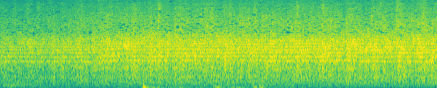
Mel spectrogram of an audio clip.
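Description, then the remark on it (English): A large crowd of President Trump's Republican allies applauds steadily in the White House East Room as he holds up a Washington Post headlined "Trump acquitted", a dense, continuous wash of clapping that holds at a loud, even level throughout with no voices standing out. “The White House East Room erupts in applause.”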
